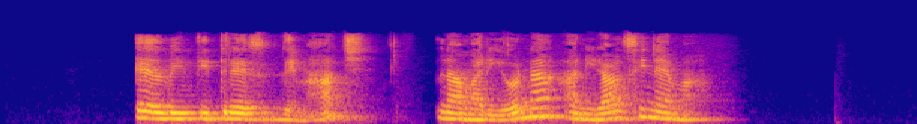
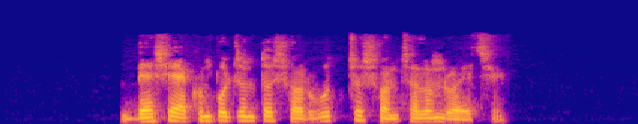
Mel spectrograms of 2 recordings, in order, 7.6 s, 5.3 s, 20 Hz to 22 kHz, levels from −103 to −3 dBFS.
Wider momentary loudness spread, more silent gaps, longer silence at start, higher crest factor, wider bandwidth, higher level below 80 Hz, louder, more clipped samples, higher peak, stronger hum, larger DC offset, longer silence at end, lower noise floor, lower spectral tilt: about the same, 11 LU vs 11 LU; neither; first, 1.15 s vs 1 s; about the same, 16 dB vs 18 dB; about the same, 7.6 kHz vs 7.4 kHz; about the same, -54 dBFS vs -58 dBFS; first, -15 LUFS vs -19 LUFS; neither; about the same, -2 dBFS vs -2 dBFS; neither; neither; first, 1.7 s vs 1.1 s; about the same, under -90 dBFS vs under -90 dBFS; second, -5.5 dB/octave vs -7 dB/octave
